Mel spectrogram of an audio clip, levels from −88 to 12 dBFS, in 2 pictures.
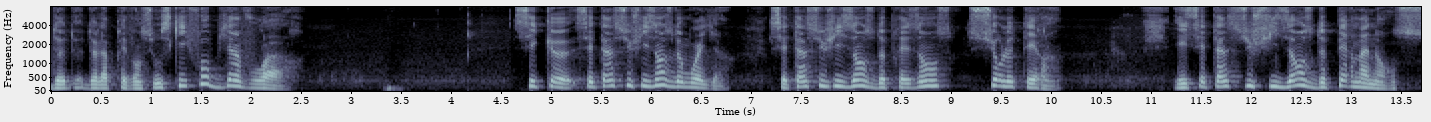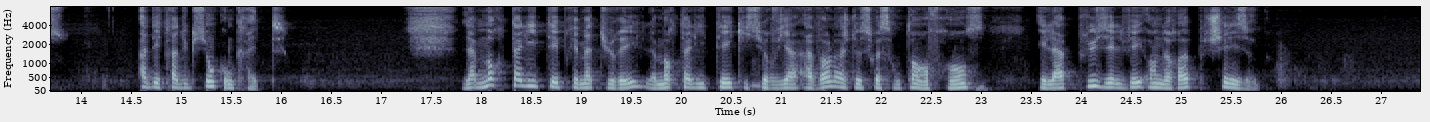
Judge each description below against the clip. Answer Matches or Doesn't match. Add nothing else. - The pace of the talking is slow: Matches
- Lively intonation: Matches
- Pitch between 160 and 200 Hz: Doesn't match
